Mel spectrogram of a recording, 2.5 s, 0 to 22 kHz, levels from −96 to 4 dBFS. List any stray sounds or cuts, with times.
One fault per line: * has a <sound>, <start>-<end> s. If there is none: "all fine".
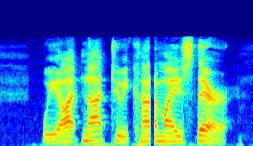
* has a dropout, 1.5-1.5 s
